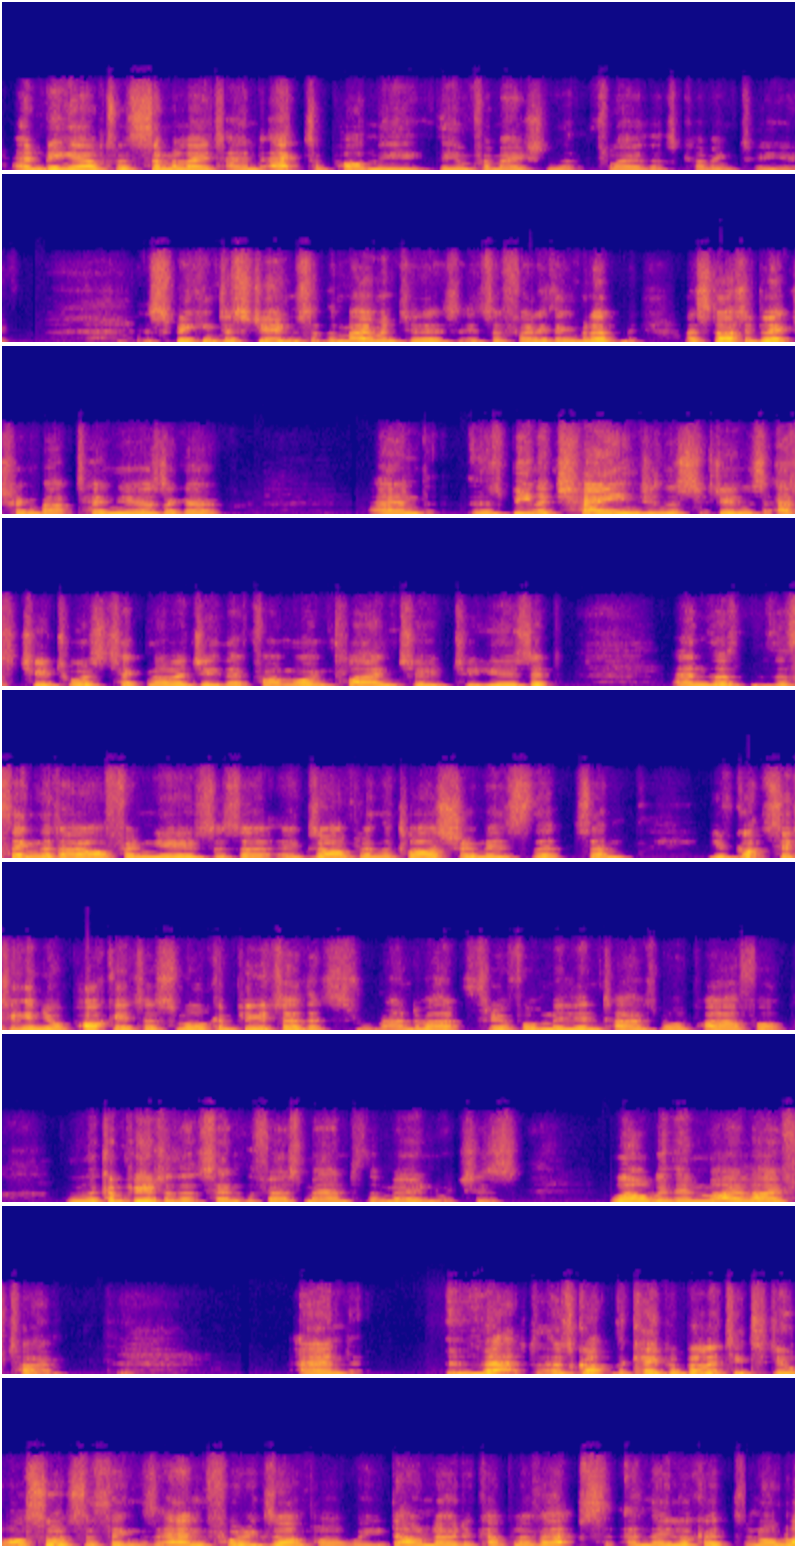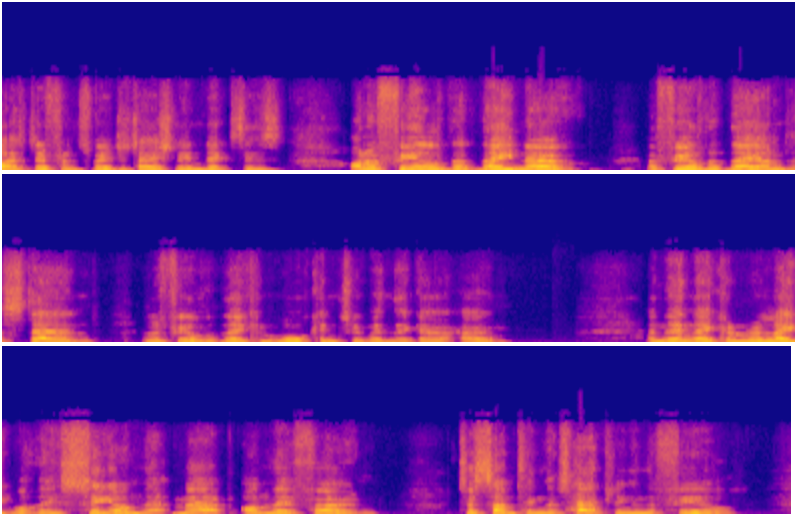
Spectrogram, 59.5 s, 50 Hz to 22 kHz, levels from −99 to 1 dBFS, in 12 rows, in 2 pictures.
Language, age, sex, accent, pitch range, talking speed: English, 50-69, male, British, 125-150 Hz, 180 wpm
